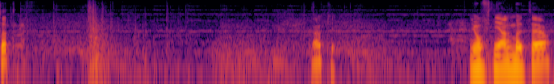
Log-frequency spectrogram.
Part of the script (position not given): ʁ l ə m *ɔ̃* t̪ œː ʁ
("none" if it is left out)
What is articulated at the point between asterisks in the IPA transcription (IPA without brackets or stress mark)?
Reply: ɔ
